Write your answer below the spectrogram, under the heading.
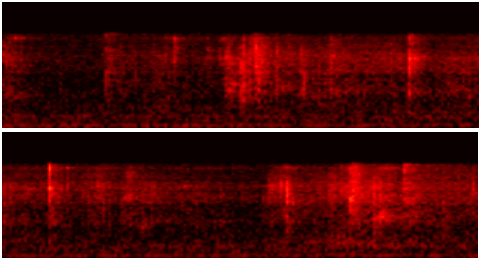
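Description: Near silence: a faint steady low hum with about ten faint, irregularly spaced clicks.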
